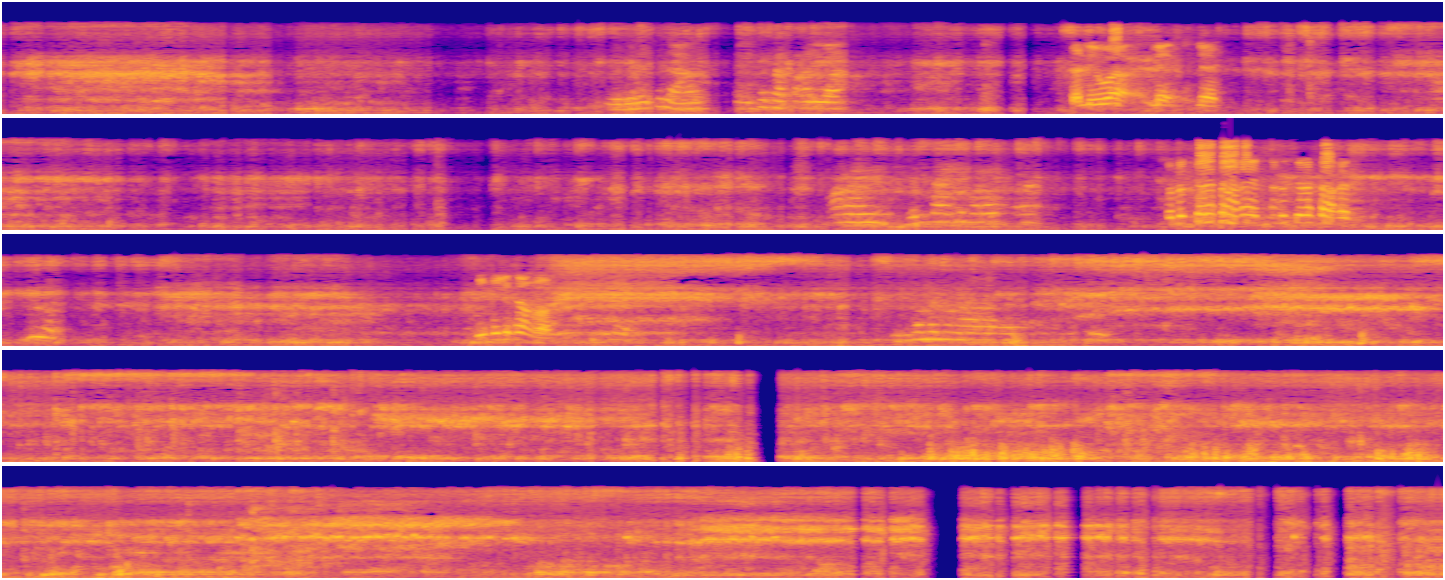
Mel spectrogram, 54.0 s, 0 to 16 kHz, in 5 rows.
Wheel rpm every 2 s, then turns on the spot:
70, 70, 70, 70, 70, 70, 70, 70, 70, 70, 60, 60, 70, 90, 110, 140, 160, 160, 160, 160, 160, 160, 170, 160, 160, 160, 160.
none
